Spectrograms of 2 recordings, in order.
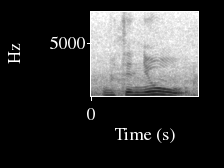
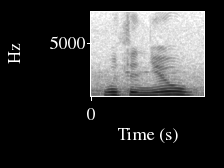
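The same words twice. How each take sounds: The two takes are said the same way.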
